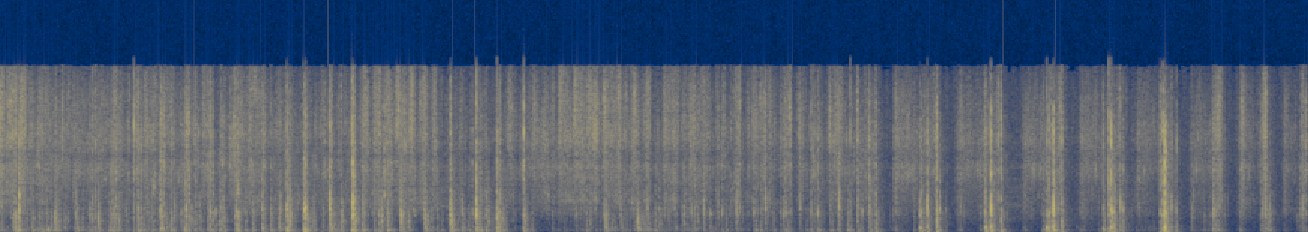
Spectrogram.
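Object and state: Cardboard box tapped and scratched.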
